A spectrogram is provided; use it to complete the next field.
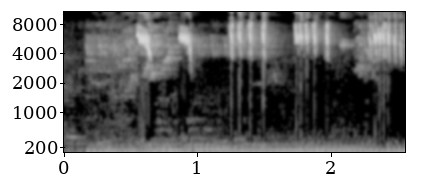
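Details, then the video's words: Small bird giving sharp, high, twittering notes in short clusters of three or four, over a low droning background. "MASTERAN BURUNG KECIL FULL TEMBAKAN VARIASI MEWAH"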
